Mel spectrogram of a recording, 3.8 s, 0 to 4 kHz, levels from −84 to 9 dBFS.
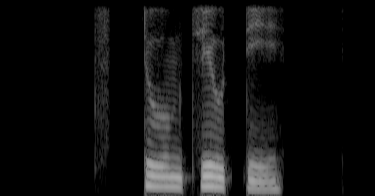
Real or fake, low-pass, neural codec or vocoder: real; 3.6 kHz; none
